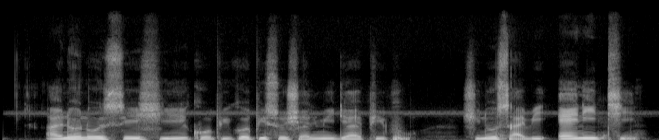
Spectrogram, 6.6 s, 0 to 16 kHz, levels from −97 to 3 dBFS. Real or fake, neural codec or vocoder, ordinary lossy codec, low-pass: real; none; none; 14.4 kHz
